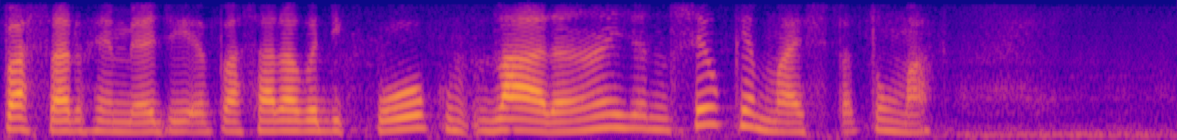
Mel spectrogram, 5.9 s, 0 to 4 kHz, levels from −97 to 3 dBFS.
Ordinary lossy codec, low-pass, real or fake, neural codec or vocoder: Opus, 64 kbps; 3.6 kHz; fake; codec, 24 kHz, 0.9 kbps, DualCodec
